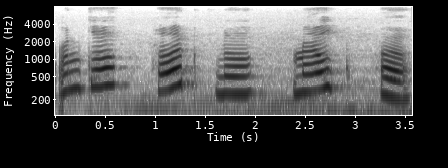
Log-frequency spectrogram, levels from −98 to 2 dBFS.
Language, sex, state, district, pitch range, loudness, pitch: Hindi, female, Madhya Pradesh, Bhopal, 250-335 Hz, -16 LUFS, 285 Hz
